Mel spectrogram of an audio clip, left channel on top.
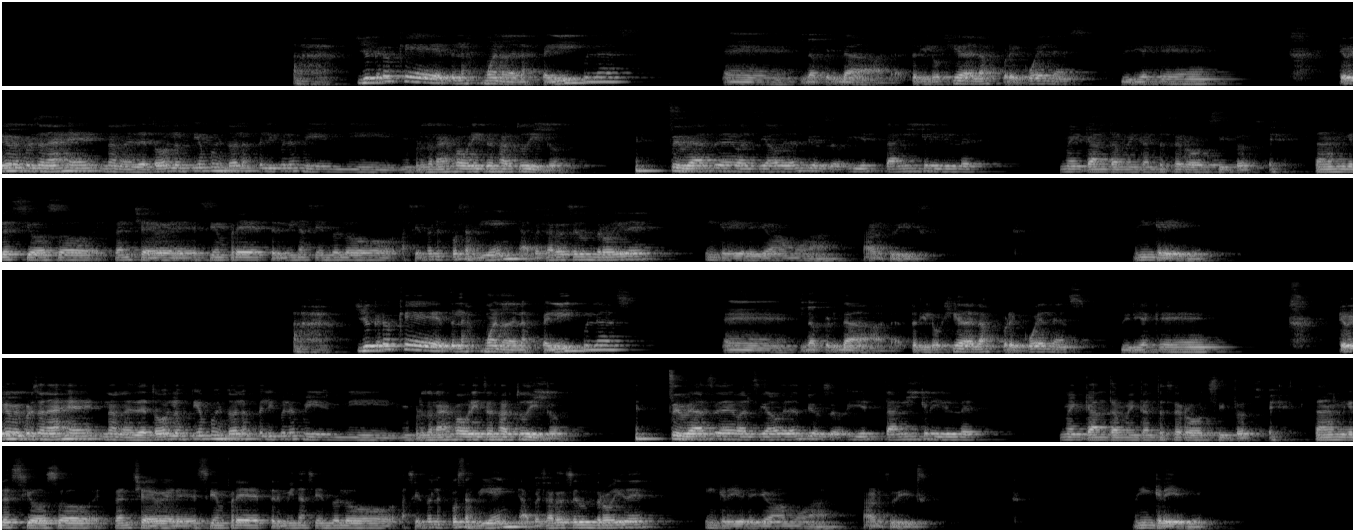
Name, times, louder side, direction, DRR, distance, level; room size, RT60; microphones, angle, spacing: voice 1, 2.9-6.3 7.2-10.8 11.2-12.2 12.9-13.1 13.4-19.2 19.8-23.3 24.1-26.4 26.6-33.5 34.0-36.3 38.3-39.0, right 2 dB, 45° right, 7 dB, 1.0 m, -28 dB
9.6 x 9.0 x 4.4 m, 0.65 s
head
